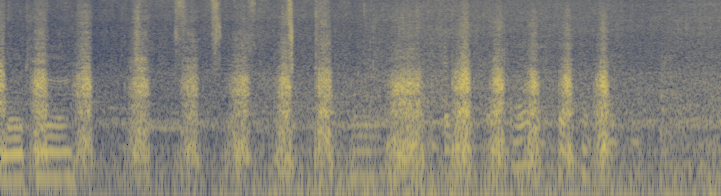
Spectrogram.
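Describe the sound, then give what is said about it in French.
Repeated short breathy puffs of a beekeeper's smoker, about two per second in a steady rhythm, over a constant low buzzing hum of bees, as smoke is puffed at the bottom. “Allez, enfume en bas, s'il te plaît.”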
